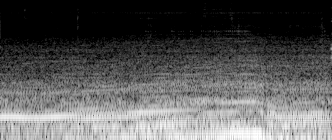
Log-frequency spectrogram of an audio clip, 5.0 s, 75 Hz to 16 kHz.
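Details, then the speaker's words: Audi D3 S8 with Lamborghini-derived V10, after valve cover gaskets, coil packs and plugs replaced for misfire and oil leak: pulling through gears under load in mid revs, where it used to struggle; deep even rumble, no stumble or popping, clean acceleration. "And it uh did it just fine."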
